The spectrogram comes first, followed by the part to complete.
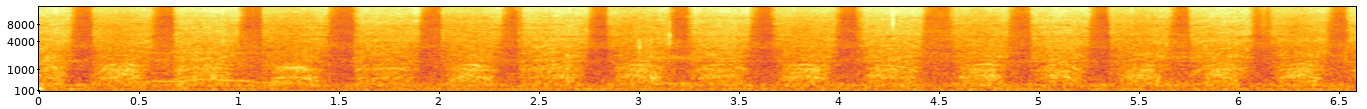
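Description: Paintbrush stroking back and forth across a stretched canvas, a rhythmic scratchy swish of about three strokes a second, blending wet paint.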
